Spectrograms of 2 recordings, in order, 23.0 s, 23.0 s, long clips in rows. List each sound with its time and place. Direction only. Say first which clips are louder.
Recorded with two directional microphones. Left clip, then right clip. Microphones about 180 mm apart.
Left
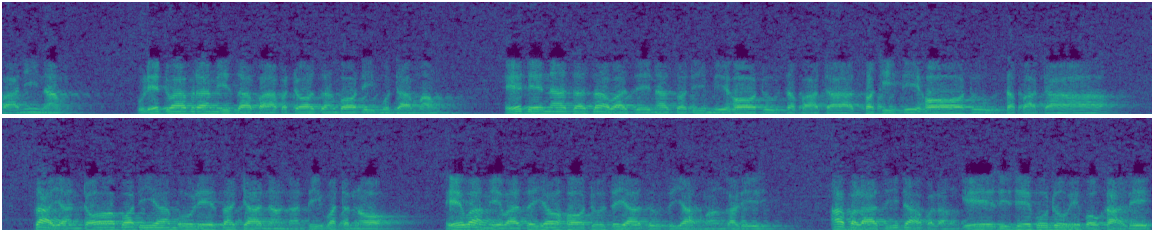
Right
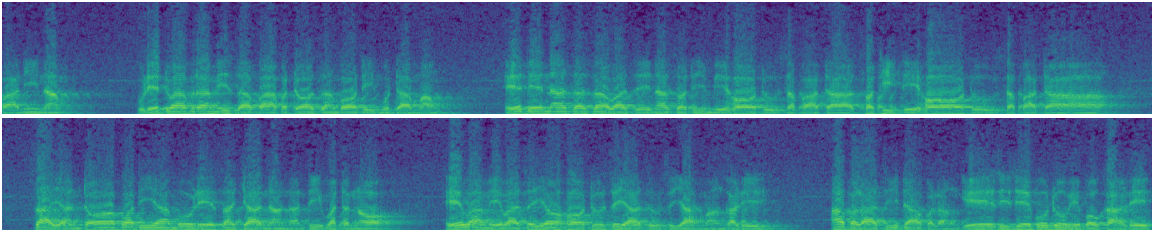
0.0 s a man's voice: right 9 dB; 30° left (ahead or behind)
